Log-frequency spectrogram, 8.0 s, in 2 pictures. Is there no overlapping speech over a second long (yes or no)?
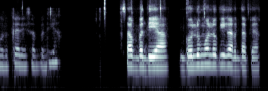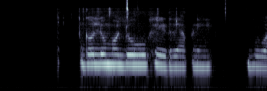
yes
